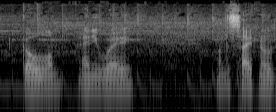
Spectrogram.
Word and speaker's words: Golem: much to his surprise this ends up being pronounced like Gollum anyway on the side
